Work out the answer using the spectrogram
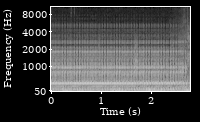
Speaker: my exhaust is sitting and rattling against my rear chassis brace it's really annoying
